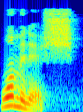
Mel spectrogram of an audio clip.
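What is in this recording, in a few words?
"womanish", English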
